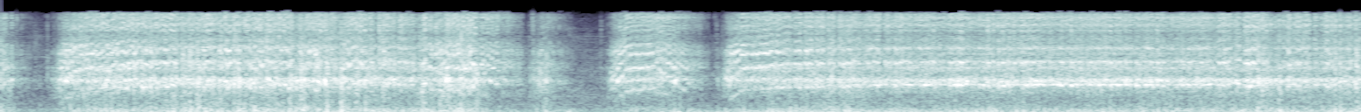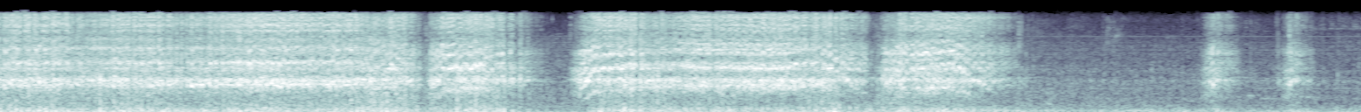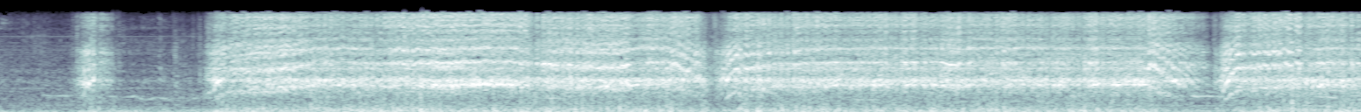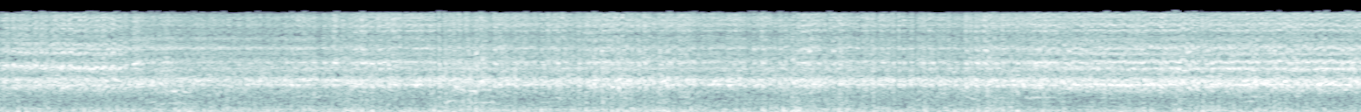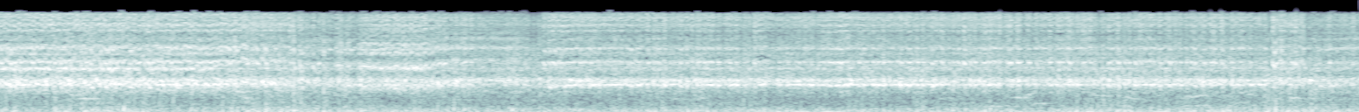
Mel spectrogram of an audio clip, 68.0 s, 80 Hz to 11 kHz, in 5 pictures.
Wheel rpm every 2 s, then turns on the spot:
130, 220, 110, 90, 220, 230, 230, 230, 210, 100, 200, 110, 10, 10, 40, 210, 210, 180, 230, 150, 210, 230, 230, 230, 230, 230, 210, 210, 220, 220, 230, 230, 230, 230.
none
